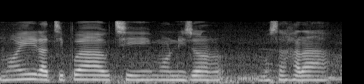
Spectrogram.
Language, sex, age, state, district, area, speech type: Assamese, female, 30-45, Assam, Nalbari, rural, spontaneous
